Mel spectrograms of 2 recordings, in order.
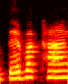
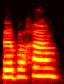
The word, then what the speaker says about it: Devachan: That is what in theosophy is called Devachan or Devakan or Devahan, depending on how the pronunciation is. I think the right pronunciation is Devahan.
